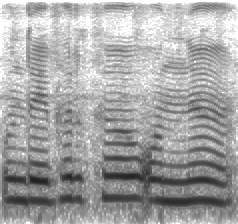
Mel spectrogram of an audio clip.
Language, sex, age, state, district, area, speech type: Bodo, female, 18-30, Assam, Chirang, rural, spontaneous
